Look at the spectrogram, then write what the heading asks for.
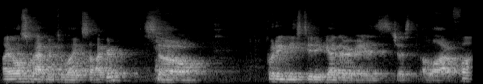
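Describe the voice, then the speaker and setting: A man in his twenties from Israel, a university student, introducing himself in a relaxed way with some hesitant fillers. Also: lowish voice, brisk. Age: 20s. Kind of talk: self-introduction. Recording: very echoey room.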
